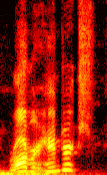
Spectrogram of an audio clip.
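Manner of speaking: put-on drill-instructor call-out. Recounting drill instructors calling out names, retelling a drill instructor's call. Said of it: "He goes".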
